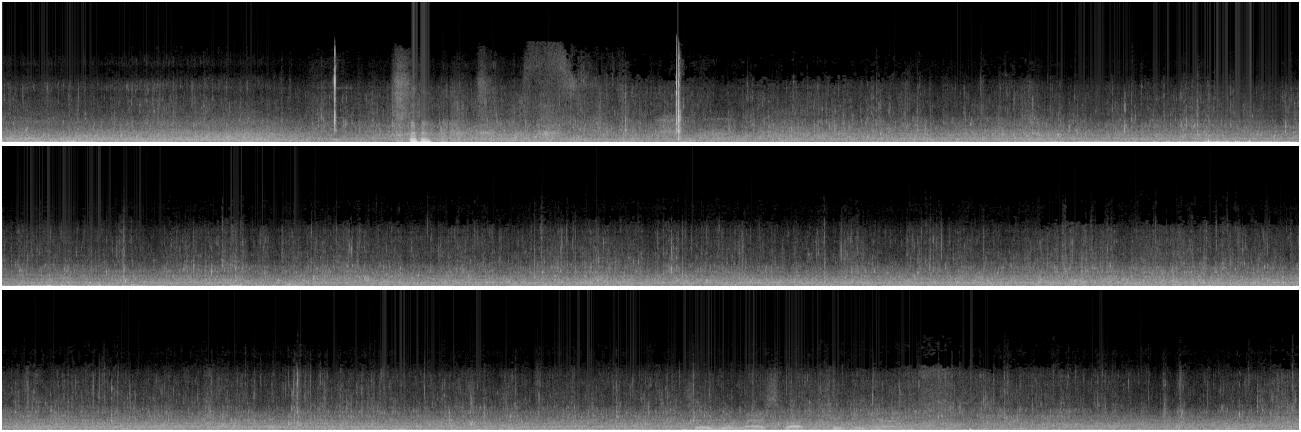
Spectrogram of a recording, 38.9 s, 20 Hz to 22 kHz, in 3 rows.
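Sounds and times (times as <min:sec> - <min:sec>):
low rumbles: 0:00.0 - 0:03.1
river water rushing: 0:00.0 - 0:10.4, 0:33.0 - 0:38.9.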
